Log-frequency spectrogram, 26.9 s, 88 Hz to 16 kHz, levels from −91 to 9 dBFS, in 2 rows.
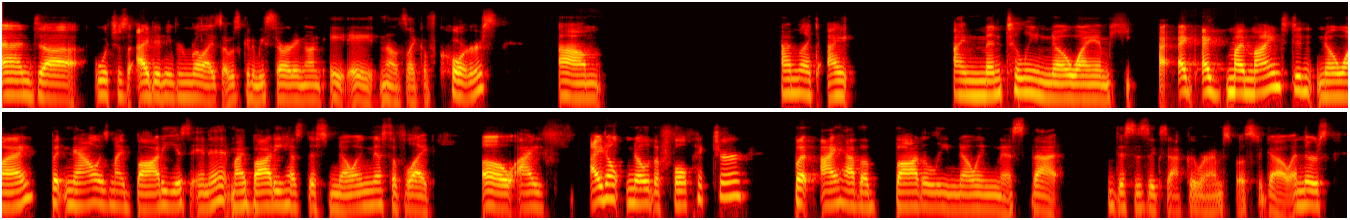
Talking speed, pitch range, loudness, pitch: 180 wpm, 145-175 Hz, -26 LUFS, 160 Hz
